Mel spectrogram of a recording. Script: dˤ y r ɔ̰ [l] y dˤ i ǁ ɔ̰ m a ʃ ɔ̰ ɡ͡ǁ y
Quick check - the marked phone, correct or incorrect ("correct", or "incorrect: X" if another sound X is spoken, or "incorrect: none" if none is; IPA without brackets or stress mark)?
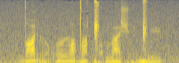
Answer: incorrect: lː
